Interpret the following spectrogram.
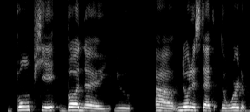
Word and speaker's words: bon œil: Avoir bon pied, bon œil, and that's because the second noun starts with a vowel, so you don't pronounce the word before it the same way.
